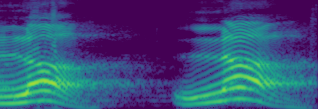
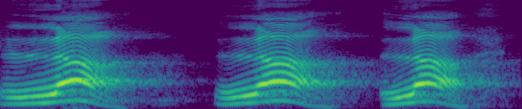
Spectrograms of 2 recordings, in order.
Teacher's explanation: और ल, ल देखिए ल, ल, ल, तो यानी कि दांतों से ऊपर हमारे मसूड़े हैं। ल के उच्चारण में हमारी जिह्वा हमारे मसूड़ों को टच कर रही है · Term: वत्सर्य ध्वनि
